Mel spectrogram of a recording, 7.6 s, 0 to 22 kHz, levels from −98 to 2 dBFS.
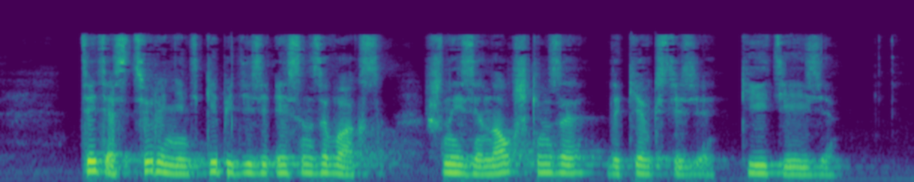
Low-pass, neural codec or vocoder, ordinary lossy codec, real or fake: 10.8 kHz; vocoder, 44.1 kHz, 128 mel bands every 512 samples, BigVGAN v2; AAC, 48 kbps; fake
